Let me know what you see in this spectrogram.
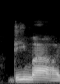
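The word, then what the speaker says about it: D'Mile: Is that how you pronounce it, D-Mal? D-Mal, yeah.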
